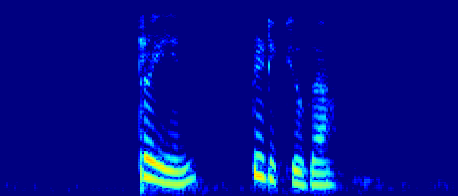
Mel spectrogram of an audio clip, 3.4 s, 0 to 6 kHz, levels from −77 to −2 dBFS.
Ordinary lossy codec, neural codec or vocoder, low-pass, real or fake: none; none; 5.4 kHz; real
